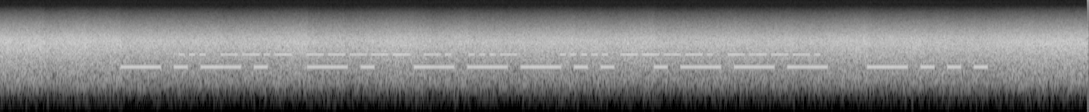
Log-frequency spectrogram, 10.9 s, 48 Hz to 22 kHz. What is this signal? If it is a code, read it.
Morse code, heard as two keyed tones, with radio static. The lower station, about 9 wpm, 570 Hz: CN8JB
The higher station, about 23 wpm, 1110 Hz: SQ0NV 599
